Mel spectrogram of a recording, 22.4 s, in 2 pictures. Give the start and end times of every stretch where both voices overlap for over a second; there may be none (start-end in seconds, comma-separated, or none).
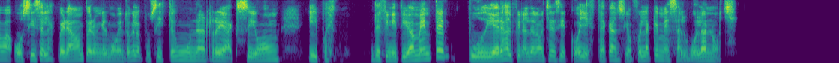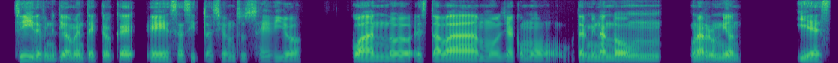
none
